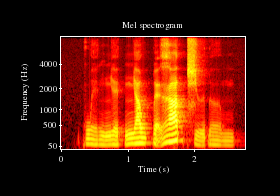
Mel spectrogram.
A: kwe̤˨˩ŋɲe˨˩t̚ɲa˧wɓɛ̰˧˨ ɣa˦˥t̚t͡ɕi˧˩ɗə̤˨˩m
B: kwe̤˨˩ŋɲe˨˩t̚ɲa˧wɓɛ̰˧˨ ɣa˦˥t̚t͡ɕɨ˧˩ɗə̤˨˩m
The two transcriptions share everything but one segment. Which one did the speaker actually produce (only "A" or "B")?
B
